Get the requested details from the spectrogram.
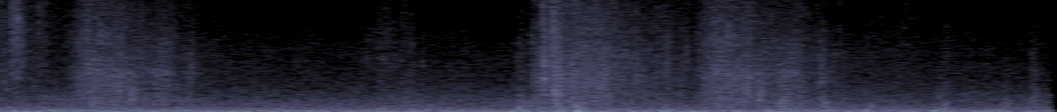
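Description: Leaves rustle as someone pushes through a bush.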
